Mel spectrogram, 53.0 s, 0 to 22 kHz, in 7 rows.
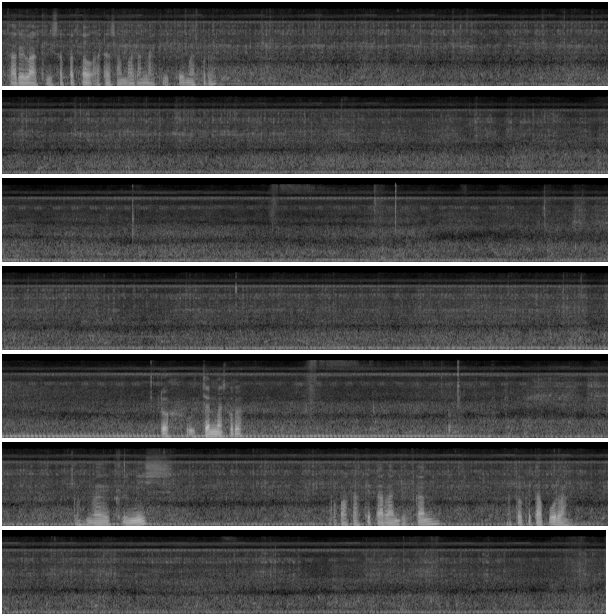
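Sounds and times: high buzz of insects: 0.0s - 53.0s
faint clicks: 21.8s - 30.4s, 34.1s - 39.4s.

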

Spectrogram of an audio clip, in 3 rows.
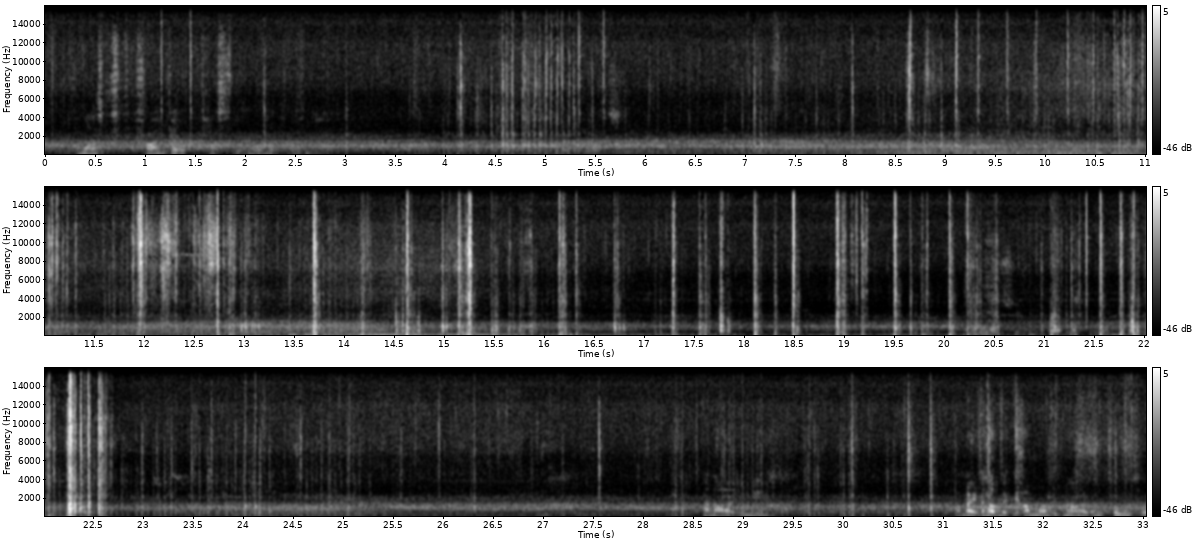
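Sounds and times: camera handling clicks and knocks: 6.1s - 28.6s.

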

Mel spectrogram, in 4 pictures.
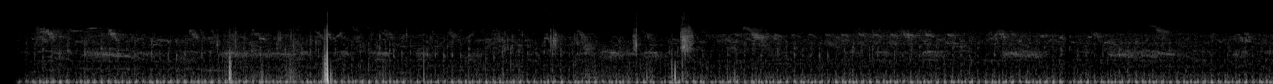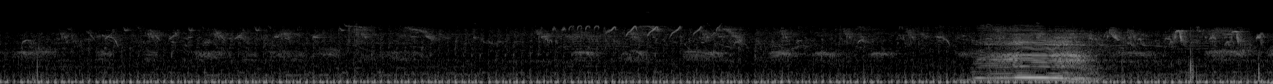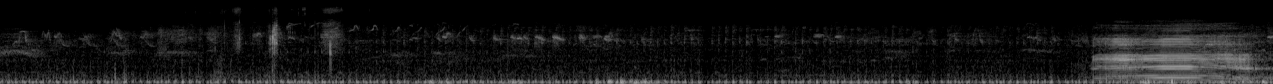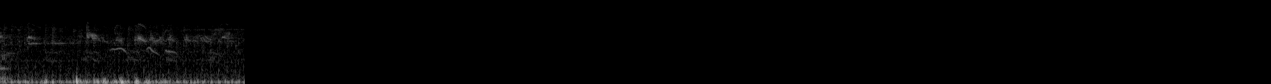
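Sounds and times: steady low rumble: 0.2s - 40.6s
cow mooing: 22.3s - 24.0s, 36.3s - 38.4s
bird chirps: 26.0s - 36.4s.

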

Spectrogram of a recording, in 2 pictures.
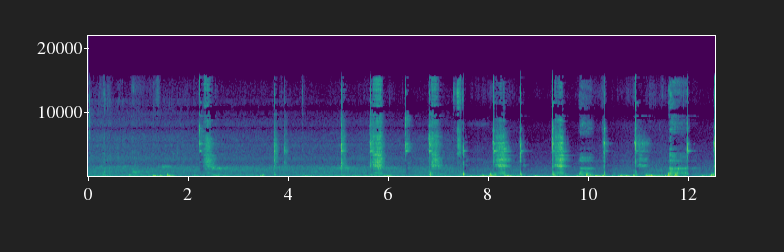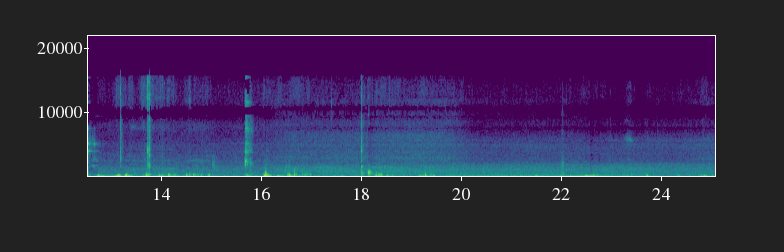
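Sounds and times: sharp knocks and clinks: 5.1s - 9.4s.

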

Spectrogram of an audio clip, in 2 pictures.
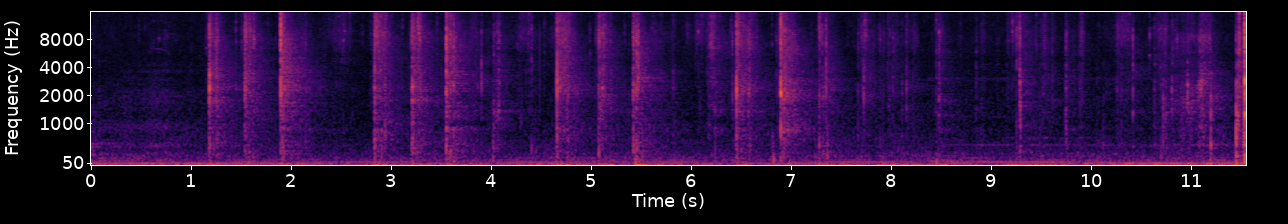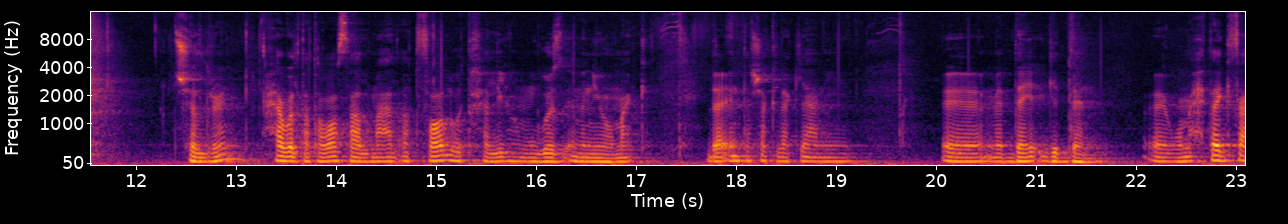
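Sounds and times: cards being shuffled: 1.1s - 11.9s.

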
